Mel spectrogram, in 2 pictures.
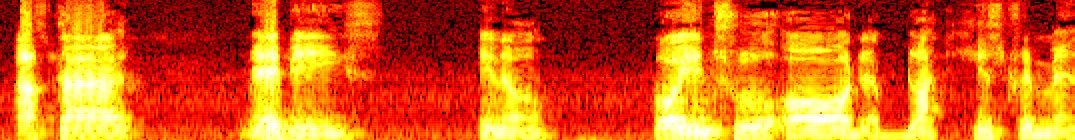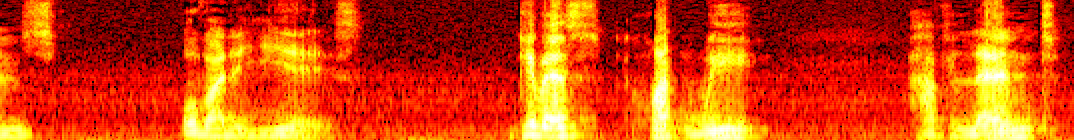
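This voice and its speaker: Low, bright-voiced man asking deliberately. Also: low-quality recording. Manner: halting, deliberate phrasing. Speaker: panelist asking a question on a radio show.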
